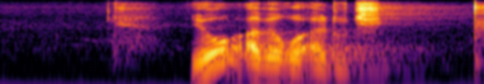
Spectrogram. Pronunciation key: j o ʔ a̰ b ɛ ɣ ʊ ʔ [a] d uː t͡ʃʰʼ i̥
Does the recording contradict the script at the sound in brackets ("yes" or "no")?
no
